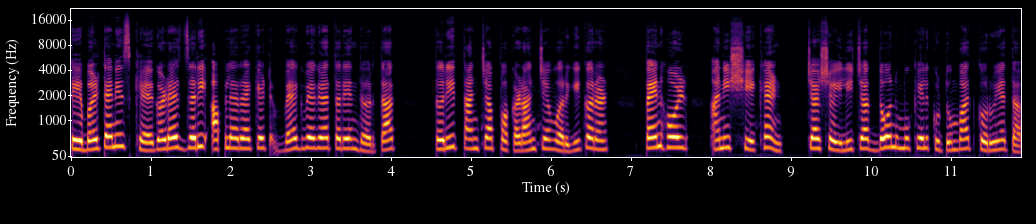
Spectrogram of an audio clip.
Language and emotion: Goan Konkani, neutral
